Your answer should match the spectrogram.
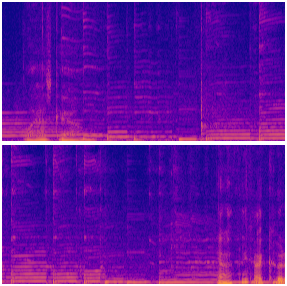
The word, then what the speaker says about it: Glasgow: Oh man, I bet everyone pronounces that wrong. Glasgow.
